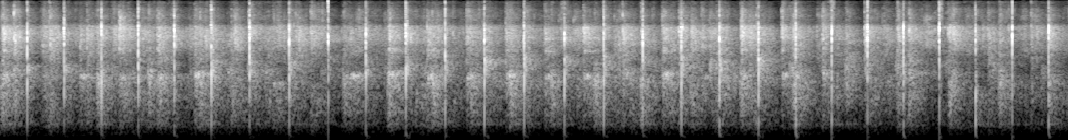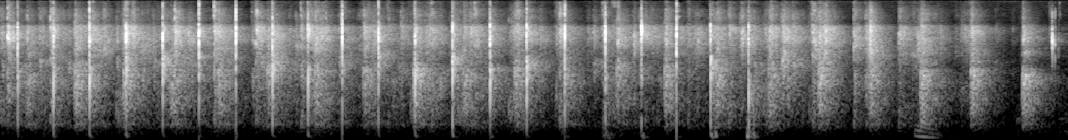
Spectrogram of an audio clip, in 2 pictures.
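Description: Rhythmic, steady clapping from a congregation during Sunday worship, even beats repeating throughout sixteen seconds over a bright crowd wash, tapering at the close.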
